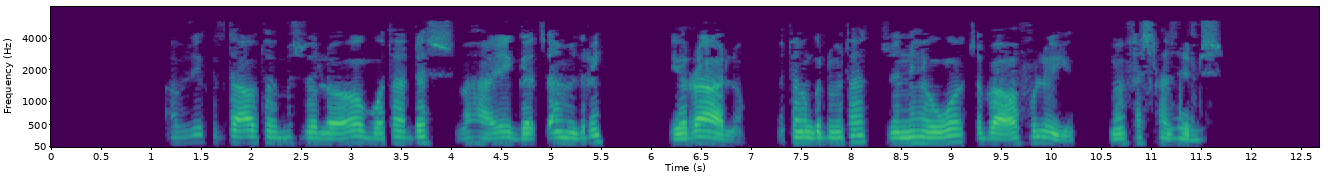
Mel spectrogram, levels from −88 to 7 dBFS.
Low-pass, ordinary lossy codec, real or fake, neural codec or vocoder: 7.2 kHz; MP3, 24 kbps; real; none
